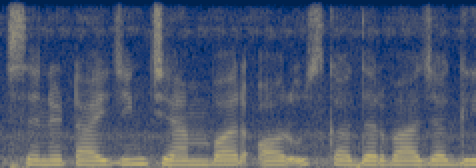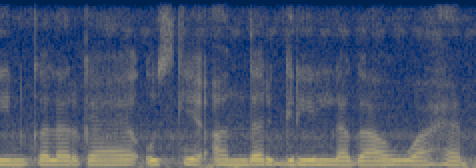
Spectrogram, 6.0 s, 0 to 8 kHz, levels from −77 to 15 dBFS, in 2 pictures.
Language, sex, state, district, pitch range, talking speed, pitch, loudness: Hindi, female, Chhattisgarh, Korba, 205-215 Hz, 150 wpm, 210 Hz, -14 LUFS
